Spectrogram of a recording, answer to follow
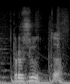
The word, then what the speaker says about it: prosciutto: to be super cute alright so how you pronounce it perfect Oh in Italian so yeah say it correctly now prosciutto yeah so I have to say that you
